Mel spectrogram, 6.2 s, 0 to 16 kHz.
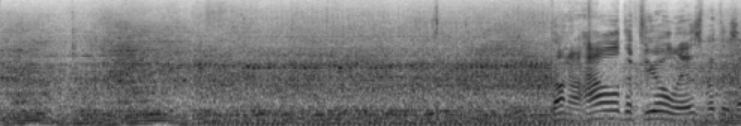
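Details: Rebuilt Sea-Doo GTX DI 951 two-stroke on the lake, going about 15; loud high-rev run stumbling intermittently under load, skipping right at 4200 rpm as RAVE valves open; top end good; owner suspects an odd, expanding RAVE hose.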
